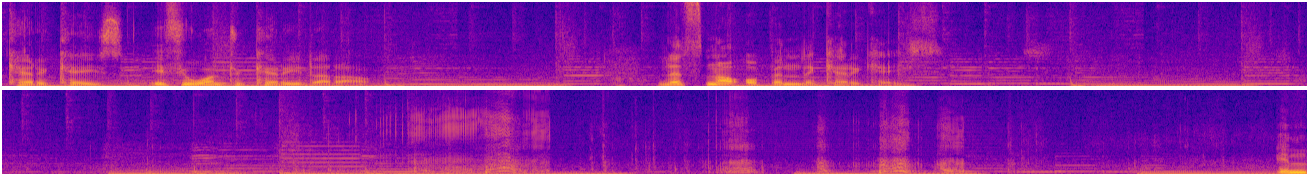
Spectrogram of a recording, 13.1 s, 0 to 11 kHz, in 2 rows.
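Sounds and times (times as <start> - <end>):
background music: 0.0 - 13.0
zipper pulled open: 7.9 - 11.8.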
